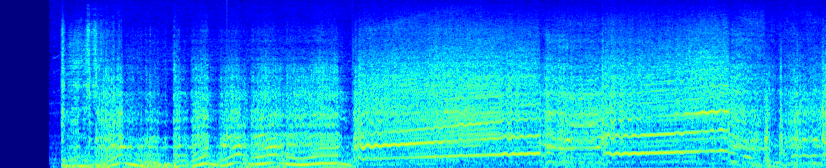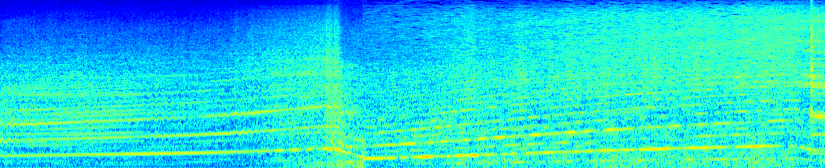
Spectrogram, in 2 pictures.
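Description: Car engine accelerating through the gears: its pitch climbs steadily and drops sharply at each of about four gear changes.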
